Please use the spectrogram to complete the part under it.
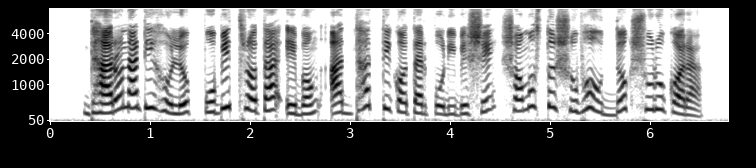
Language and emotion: Bengali, neutral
